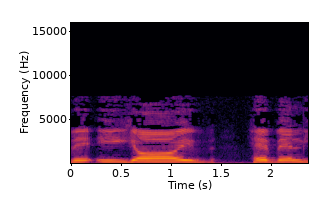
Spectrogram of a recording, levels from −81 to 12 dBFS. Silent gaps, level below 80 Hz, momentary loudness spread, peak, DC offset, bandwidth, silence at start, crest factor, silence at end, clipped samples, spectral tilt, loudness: none; -48 dBFS; 10 LU; -4 dBFS; under 0.1%; 8 kHz; 0 s; 14 dB; 0 s; under 0.1%; -6 dB/octave; -17 LUFS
